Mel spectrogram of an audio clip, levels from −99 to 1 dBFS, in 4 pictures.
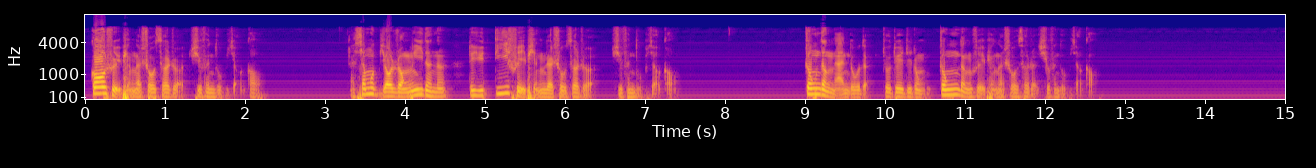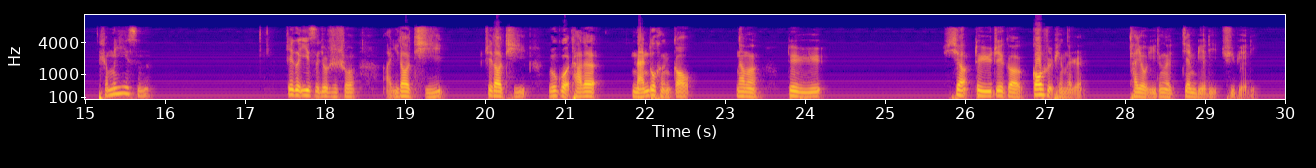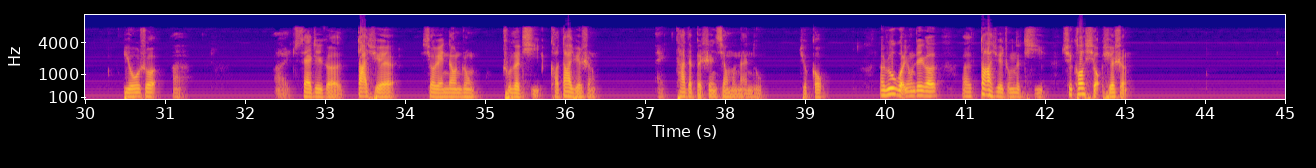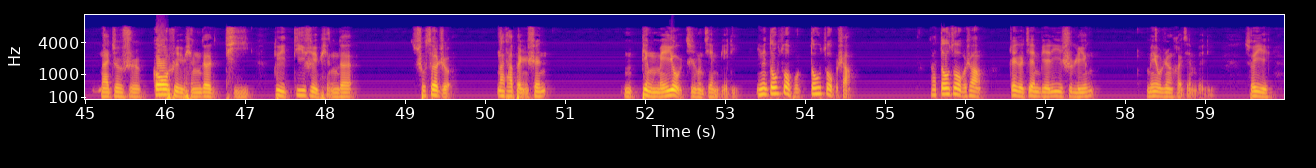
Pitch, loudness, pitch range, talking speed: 155 Hz, -18 LUFS, 125-160 Hz, 220 characters per minute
